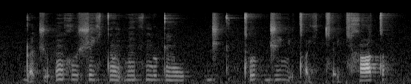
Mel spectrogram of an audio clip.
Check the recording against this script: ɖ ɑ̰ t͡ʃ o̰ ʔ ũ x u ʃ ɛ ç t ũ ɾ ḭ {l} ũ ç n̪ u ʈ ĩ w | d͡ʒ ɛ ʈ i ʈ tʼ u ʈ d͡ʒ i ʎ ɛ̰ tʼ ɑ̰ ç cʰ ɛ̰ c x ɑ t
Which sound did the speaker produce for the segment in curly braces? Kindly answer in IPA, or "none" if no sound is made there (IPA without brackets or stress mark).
ʎ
